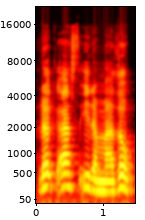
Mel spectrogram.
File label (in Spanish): yema (de huevo), Otomí, mujer; Comida; INALI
